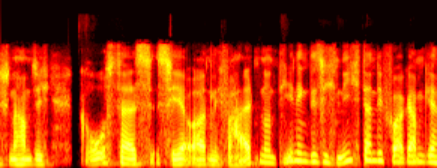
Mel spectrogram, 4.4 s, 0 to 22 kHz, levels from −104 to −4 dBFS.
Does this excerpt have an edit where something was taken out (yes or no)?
no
